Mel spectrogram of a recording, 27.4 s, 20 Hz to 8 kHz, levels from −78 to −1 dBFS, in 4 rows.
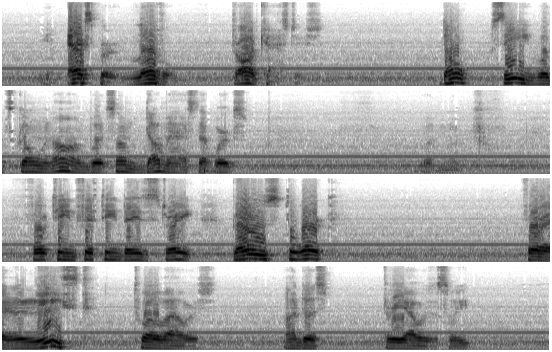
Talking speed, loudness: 70 wpm, -9 LUFS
